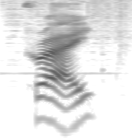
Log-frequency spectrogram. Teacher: /r/ after /p, t, k/ becomes voiceless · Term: Voiceless /r/ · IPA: /preɪ/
